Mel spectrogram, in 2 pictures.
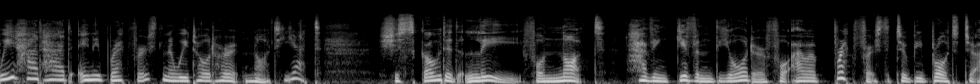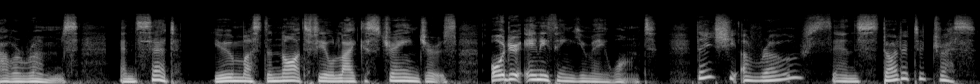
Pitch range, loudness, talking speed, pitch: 135-190 Hz, -20 LUFS, 150 wpm, 155 Hz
